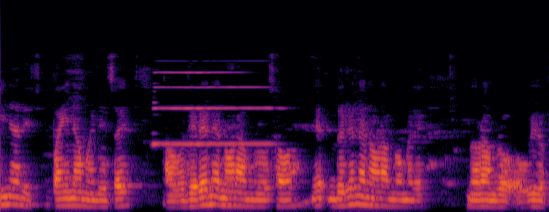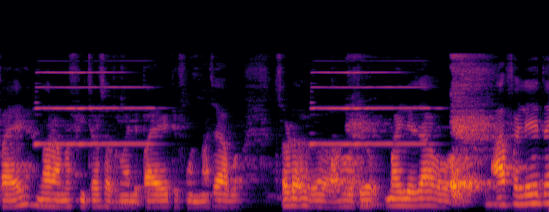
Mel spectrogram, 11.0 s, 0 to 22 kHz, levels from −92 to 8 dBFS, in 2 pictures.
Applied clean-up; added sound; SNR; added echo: classical method WPE with log-MMSE.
